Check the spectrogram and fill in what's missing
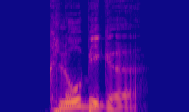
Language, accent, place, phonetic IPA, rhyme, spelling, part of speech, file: German, Germany, Berlin, [ˈkloːbɪɡə], -oːbɪɡə, klobige, adjective, De-klobige.ogg
- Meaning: inflection of klobig: 1. strong/mixed nominative/accusative feminine singular 2. strong nominative/accusative plural 3. weak nominative all-gender singular 4. weak accusative feminine/neuter singular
